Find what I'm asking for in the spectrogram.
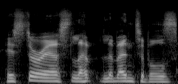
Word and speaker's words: Historias Lamentables: That, for some reason, I put a French pronunciation on that. That is absolutely incorrect. It's a Spanish film. Sad stories. Historias Lamentables.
